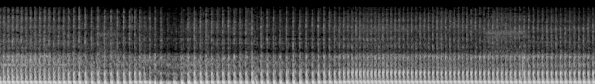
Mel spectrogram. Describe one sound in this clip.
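A dirt bike engine pulls under load, towing another bike.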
